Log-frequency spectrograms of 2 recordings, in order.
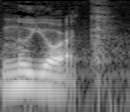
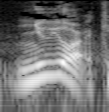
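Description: First: "New" as "noo", American style; yod dropped. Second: "New" as "nyoo", higher and louder; no yod dropping. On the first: Showing the form people avoid, "New" as "noo". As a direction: say "New" with no y-glide in "New York". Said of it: "instead of". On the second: Showing the preferred Manila form, "New" as "nyoo". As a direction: say "New" with a y-glide in "New York". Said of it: "people prefer to say". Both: Shown as a demonstration.

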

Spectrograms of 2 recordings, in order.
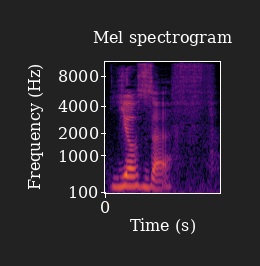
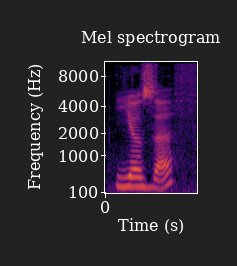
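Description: Both takes have the same delivery.

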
